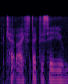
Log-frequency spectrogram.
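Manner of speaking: ordinary talk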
